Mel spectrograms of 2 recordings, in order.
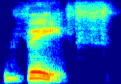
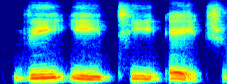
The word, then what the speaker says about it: Veth: It would be called Veth, V-E-T-H, Veth. And it would not have a B pronunciation, B, but it would have a V pronunciation, V.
